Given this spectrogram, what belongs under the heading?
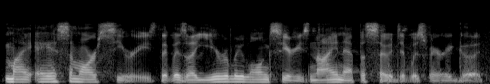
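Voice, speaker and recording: A man in improvised comedy banter, talking in an earnest, deadpan, slightly hesitant way. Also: on the low side, moderate pace, dull audio.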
